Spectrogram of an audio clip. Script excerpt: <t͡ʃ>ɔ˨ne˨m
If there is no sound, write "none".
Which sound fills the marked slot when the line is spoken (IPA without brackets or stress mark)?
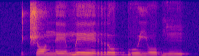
t͡ʃ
